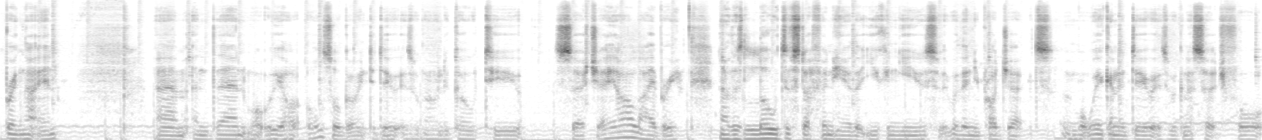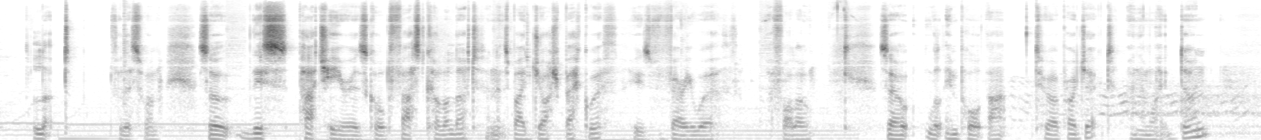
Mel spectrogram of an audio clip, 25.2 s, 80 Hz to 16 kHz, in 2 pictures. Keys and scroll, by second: 10.3 typing, 11.5-12.2 typing, 13.5 Return.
